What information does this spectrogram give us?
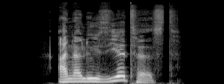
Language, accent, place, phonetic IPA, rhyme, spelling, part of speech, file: German, Germany, Berlin, [analyˈziːɐ̯təst], -iːɐ̯təst, analysiertest, verb, De-analysiertest.ogg
- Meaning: inflection of analysieren: 1. second-person singular preterite 2. second-person singular subjunctive II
